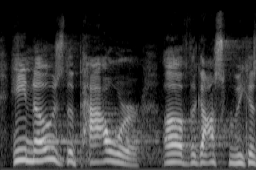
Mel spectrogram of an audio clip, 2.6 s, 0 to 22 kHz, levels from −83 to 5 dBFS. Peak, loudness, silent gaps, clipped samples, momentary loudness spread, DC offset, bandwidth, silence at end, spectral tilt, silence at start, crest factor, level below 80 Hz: -6 dBFS; -22 LUFS; none; under 0.1%; 7 LU; under 0.1%; 16.5 kHz; 0 s; -4.5 dB/octave; 0 s; 16 dB; -76 dBFS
